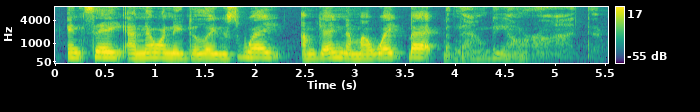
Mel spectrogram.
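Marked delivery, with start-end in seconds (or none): 3.9-5.5 a breathy whisper, half to herself; whispered aside. Real, not acted. Reassuring herself about her weight, whispered.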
